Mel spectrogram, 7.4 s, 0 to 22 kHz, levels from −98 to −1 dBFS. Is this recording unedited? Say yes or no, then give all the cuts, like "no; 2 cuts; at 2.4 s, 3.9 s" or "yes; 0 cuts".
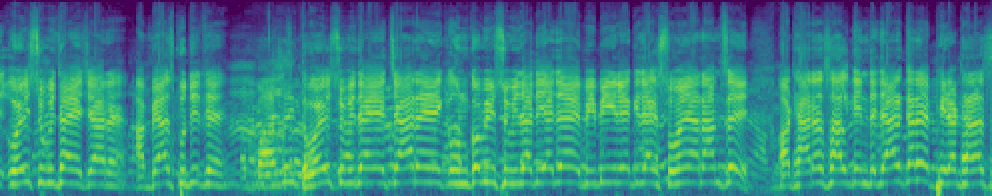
yes; 0 cuts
